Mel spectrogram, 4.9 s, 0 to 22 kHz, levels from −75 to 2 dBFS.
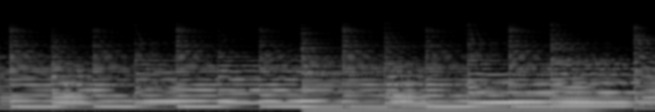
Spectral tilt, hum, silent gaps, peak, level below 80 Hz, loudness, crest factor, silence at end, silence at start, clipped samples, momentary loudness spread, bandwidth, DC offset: -7 dB/octave; none; none; -14 dBFS; -42 dBFS; -26 LUFS; 12 dB; 0 s; 0 s; under 0.1%; 5 LU; 9.4 kHz; under 0.1%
